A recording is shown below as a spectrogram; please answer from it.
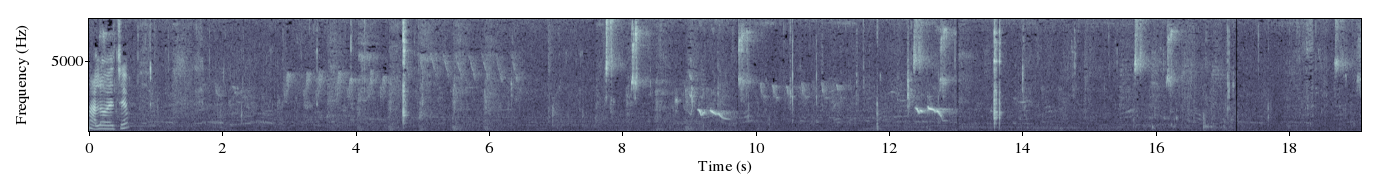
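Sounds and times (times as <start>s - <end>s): whistled bird notes: 7.7s - 10.4s, 12.3s - 13.0s
high bird chirps: 7.7s - 11.2s, 12.3s - 13.0s.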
